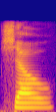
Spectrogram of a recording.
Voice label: "siau2", Taiwanese syllable

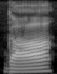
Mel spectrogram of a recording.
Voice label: "gha5", Taiwanese syllable

